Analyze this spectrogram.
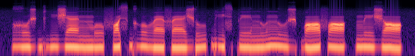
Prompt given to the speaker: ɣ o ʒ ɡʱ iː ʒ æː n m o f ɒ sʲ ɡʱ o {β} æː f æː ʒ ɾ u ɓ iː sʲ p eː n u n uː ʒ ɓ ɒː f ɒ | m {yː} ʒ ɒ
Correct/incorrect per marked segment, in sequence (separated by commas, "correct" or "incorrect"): correct, incorrect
